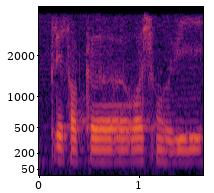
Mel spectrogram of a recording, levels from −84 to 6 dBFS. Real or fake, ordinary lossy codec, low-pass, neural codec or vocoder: fake; none; 3.6 kHz; vocoder, 44.1 kHz, 128 mel bands every 512 samples, BigVGAN v2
